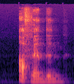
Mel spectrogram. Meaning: 1. to stave off, to avert, to obviate, to prevent 2. to turn away
- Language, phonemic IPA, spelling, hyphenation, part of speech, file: Dutch, /ˈɑfʋɛndə(n)/, afwenden, af‧wen‧den, verb, Nl-afwenden.ogg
